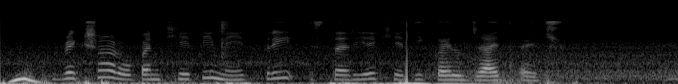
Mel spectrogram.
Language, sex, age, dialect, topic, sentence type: Maithili, female, 25-30, Southern/Standard, agriculture, statement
